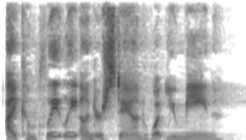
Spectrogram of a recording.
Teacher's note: Emphasize completely and understand.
